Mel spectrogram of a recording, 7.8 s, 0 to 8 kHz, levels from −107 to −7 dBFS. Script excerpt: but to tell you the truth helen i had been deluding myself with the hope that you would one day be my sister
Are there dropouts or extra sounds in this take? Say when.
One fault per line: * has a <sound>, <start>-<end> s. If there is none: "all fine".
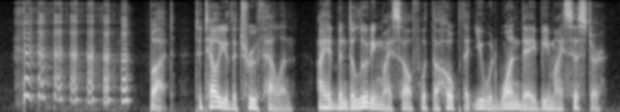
* has a laugh, 0.2-1.7 s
